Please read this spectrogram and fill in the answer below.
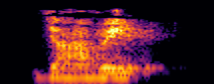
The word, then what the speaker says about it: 亚威: 也有学者尝试是把阿拉美语的名字的这个音标，也就是舍玛移植在亚威，它成为是耶瓦。当然这个发音从语法的角度来说是没有问题的，但是这个也没有被普遍被接受。那今天普遍的被接受的发音方式就是亚威。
